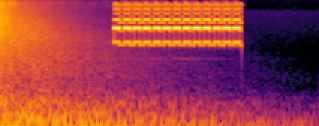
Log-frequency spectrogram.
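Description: A telephone bell rings in one sustained, trilling burst of about a second over a loud, low background rumble in a police crime drama.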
